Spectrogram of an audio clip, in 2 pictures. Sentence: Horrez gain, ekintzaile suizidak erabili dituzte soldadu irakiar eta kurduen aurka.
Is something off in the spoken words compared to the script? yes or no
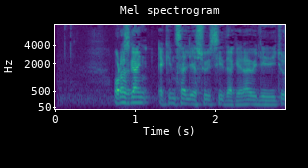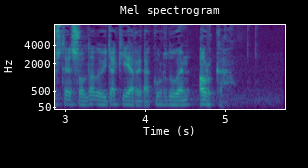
no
